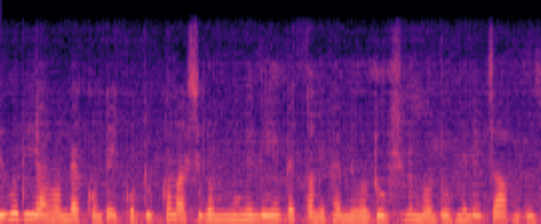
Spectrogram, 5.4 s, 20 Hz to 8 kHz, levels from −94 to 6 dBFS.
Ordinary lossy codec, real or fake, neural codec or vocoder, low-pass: none; fake; codec, 44.1 kHz, 2.6 kbps, SNAC; 7.2 kHz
